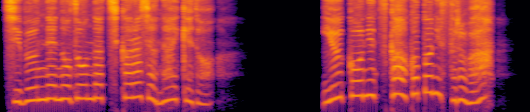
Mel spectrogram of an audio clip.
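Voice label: voice get, voices heroes, Japanese; Kirze; kingsraid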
